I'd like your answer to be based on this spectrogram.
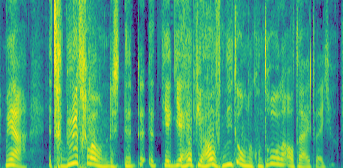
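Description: A man's voice: sits high, sing-song, fast talker, darkish tone, breathy edge, dry recording, studio quality. A middle-aged man, a stand-up comedian, telling stories in casual chat, stammering and restarting and acting out what he said. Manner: stammering restarts, repeats words; acts out his own quoted words.

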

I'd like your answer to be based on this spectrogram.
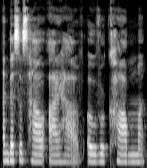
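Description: At home in Germany, a woman hosts a self-help podcast while fighting a cold. Her deep voice is flat and slow with vocal fry, and she rambles casually, gently and affectionately, using lots of fillers.

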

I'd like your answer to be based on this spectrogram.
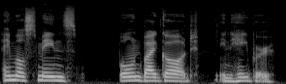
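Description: A gentle young merman, as a narrator plays him, soft-spoken and calm. Read plainly for an audiobook, close to the mic with no room sound. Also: medium pitch, unhurried, gravelly, no echo.

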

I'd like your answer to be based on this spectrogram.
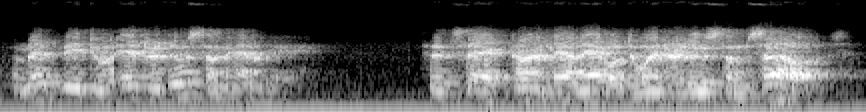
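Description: An actor playing a calm, polite, mocking male conspirator over an intercom in a 1950s radio drama on an old broadcast disc. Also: on the high side, quick pace, roomy sound, noisy background. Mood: smug, formal. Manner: formal, coolly mocking.

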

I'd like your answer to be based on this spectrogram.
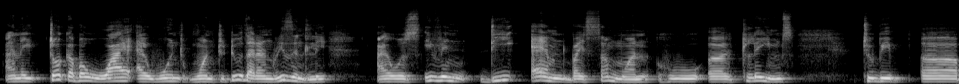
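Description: A man's voice: medium pitch, darkish tone. A man hosting a solo podcast, talking casually and bluntly with frequent ums and uhs. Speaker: podcast host.

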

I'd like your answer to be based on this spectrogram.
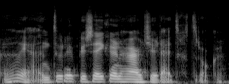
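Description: A man voicing a sleepy, suspicious devil who yelps when woken and grumbles in a gravelly voice. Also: medium pitch, fairly even intonation, fast talker, close to an everyday voice. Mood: grumpy. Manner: yelping, indignant outbursts.

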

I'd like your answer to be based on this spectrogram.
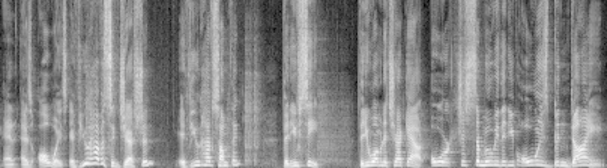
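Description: A podcast host with a somewhat high, slightly bright voice chats with listeners on his horror podcast. He's campy and playful, poking fun at himself and speaking emphatically.

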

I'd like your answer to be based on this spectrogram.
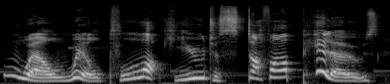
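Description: A woman's voice: high voice, wildly swooping pitch, slow, a bit bright, faint music behind, voice pushed up, full character voice. A woman voicing a hot-tempered male bread king who bellows and spits insults. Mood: enraged.

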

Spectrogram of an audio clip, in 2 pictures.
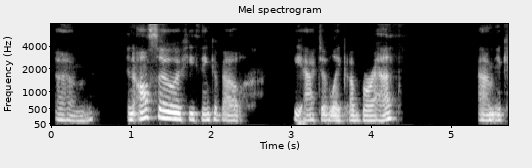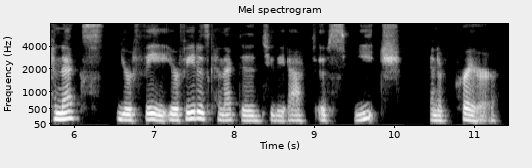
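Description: Hosting a casual spiritual talk, a woman from the United States rambles along, full of fillers and restarts. Her voice is deep and a little mellow, with some vocal fry.

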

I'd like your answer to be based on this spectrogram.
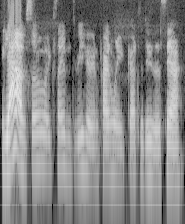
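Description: A young woman chats casually as a podcast guest. Her voice is slightly low for a woman and recorded dry and close. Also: steady tone, quick pace, no echo. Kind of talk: casual chat.

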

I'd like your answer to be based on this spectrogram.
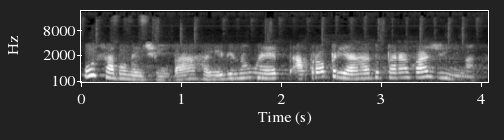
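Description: A woman's voice: medium pitch, animated, normal speed, faint music behind. A woman gynecologist giving medical advice over the phone on a call-in radio show, explaining things step by step. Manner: explanatory, frequent tag questions. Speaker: gynecologist guest. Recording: tinny phone line with reverb.

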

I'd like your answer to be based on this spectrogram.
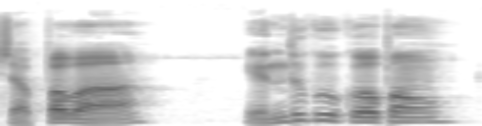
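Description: A man voicing a doting young husband who gently coaxes and soothes. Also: fairly high pitch, animated, moderate pace, natural voice. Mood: soothing. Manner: gentle, coaxing.

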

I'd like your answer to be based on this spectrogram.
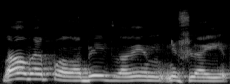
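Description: A man's voice: sits high, darkish tone, lo-fi sound. A man gives a rabbinic talk. He explains old texts and quotes verses, and his emphasis rises as he reads them. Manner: expounding texts, quoting verses with rising emphasis. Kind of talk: Torah lecture before Selichot.

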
